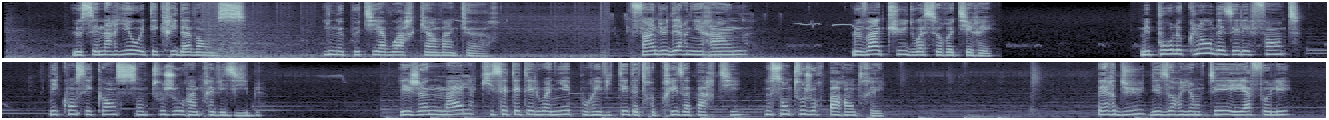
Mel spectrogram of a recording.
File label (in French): Docu animalier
